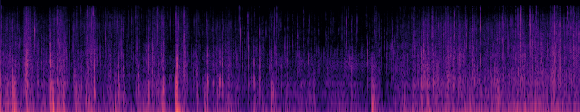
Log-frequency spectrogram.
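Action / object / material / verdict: scrape / plastic bubble wrap / plastic / none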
